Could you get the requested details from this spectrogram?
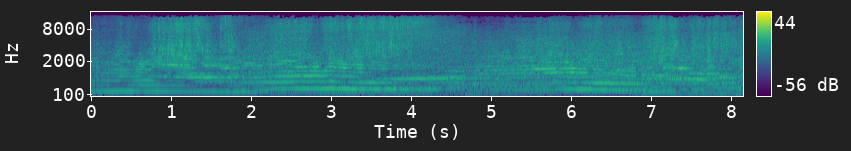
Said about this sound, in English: It's one of the closest points you can get on the circuit as a Ferrari comes by.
